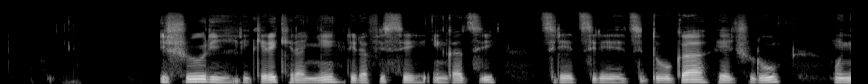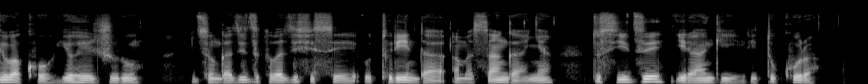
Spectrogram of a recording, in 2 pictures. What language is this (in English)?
Rundi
